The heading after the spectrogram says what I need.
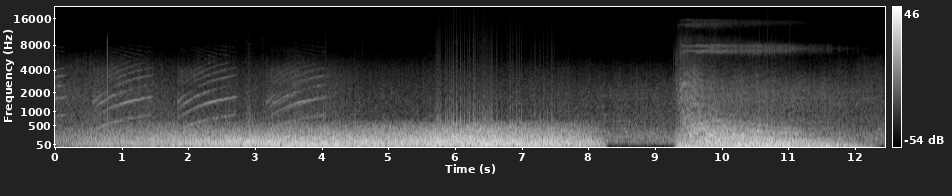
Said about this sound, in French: Verrouillez l'escorteur de droite avec le canon laser lourd. Feu.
